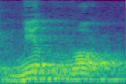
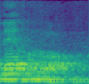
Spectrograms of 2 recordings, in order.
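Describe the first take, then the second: First: The first vowel is a clear 'i' sound. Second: The first vowel is an 'e' sound. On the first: The speaker calls it right. "Coba nir" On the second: The speaker calls it wrong. "bukan ner ra"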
